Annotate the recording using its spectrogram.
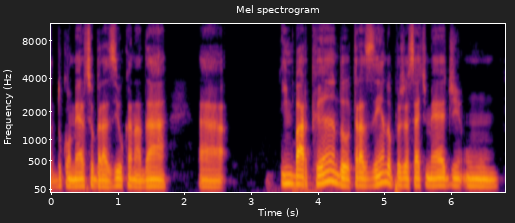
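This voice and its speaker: A man's voice: sits low, darkish tone, no echo, studio quality. A Brazilian man being interviewed about his company, talking in a self-assured, expansive way with many fillers. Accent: Brazilian Portuguese. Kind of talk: casual interview talk.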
